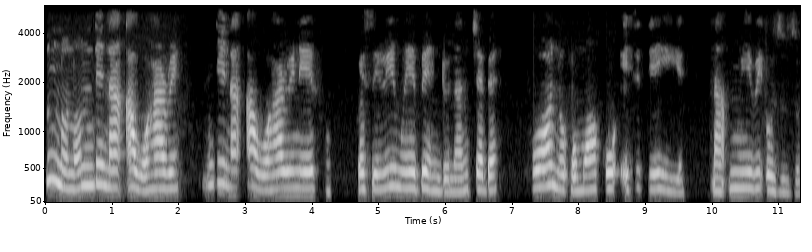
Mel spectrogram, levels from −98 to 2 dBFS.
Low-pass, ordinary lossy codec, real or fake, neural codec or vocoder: 5.4 kHz; AAC, 32 kbps; real; none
